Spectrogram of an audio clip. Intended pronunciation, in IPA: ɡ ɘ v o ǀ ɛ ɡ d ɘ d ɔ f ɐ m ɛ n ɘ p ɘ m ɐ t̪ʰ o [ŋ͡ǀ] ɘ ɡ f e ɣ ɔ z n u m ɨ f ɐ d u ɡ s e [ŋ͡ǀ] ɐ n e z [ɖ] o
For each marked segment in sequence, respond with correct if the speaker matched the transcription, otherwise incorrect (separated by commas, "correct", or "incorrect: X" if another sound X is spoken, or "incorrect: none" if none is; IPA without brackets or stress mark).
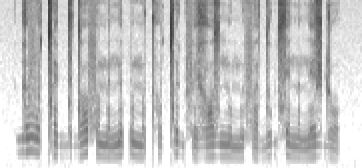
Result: incorrect: ǀ, incorrect: n, correct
